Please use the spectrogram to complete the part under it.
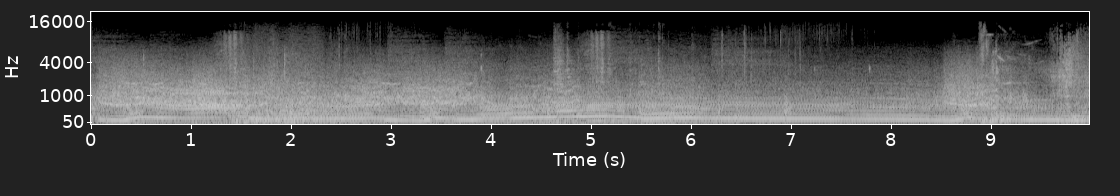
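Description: Tyres screech on tarmac as a car slides through bends.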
